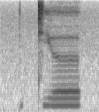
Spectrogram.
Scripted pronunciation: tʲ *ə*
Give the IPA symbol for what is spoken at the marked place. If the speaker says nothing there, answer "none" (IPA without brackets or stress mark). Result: ə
